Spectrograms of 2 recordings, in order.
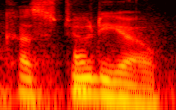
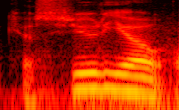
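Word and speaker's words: Qustodio: Another one is called Custudio, and it's spelled with a Q, Q-S-U-D-I-O, Custudio or Bark.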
